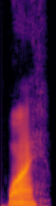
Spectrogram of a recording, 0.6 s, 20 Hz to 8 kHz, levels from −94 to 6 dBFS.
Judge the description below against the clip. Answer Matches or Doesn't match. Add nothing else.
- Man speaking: Matches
